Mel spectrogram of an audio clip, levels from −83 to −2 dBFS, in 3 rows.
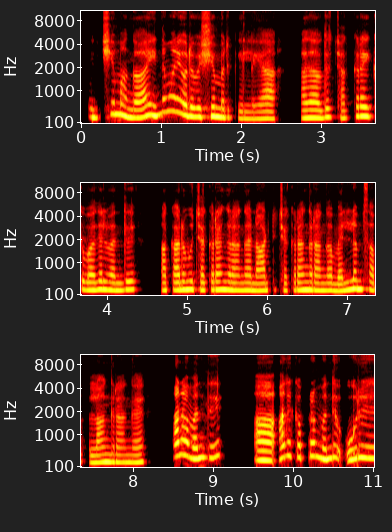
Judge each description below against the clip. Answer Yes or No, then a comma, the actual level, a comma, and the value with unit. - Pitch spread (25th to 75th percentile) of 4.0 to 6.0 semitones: Yes, average, 4.7 semitones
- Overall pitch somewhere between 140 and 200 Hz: No, high, 230 Hz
